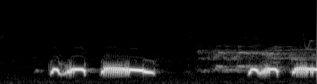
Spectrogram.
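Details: Spotted dove 'thúc gù' lure voice used to excite birds: one full phrase of a quavering double note and a long falling husky coo, then a second phrase beginning over a faint steady hum.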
